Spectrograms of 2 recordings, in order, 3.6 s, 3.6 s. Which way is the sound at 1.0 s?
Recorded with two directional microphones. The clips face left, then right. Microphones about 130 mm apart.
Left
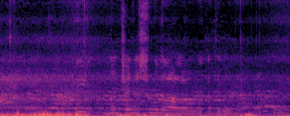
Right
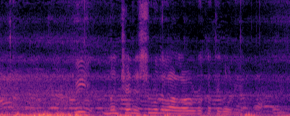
90° right.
